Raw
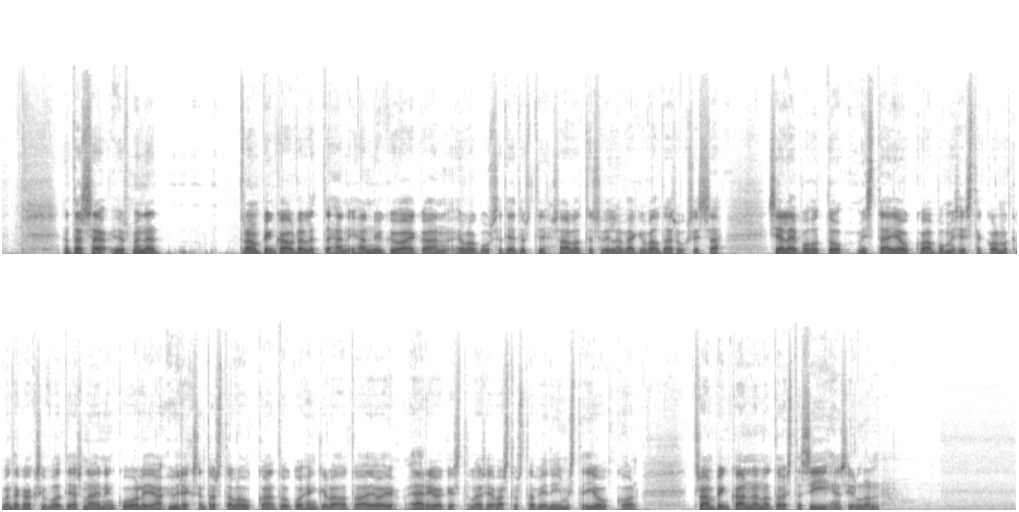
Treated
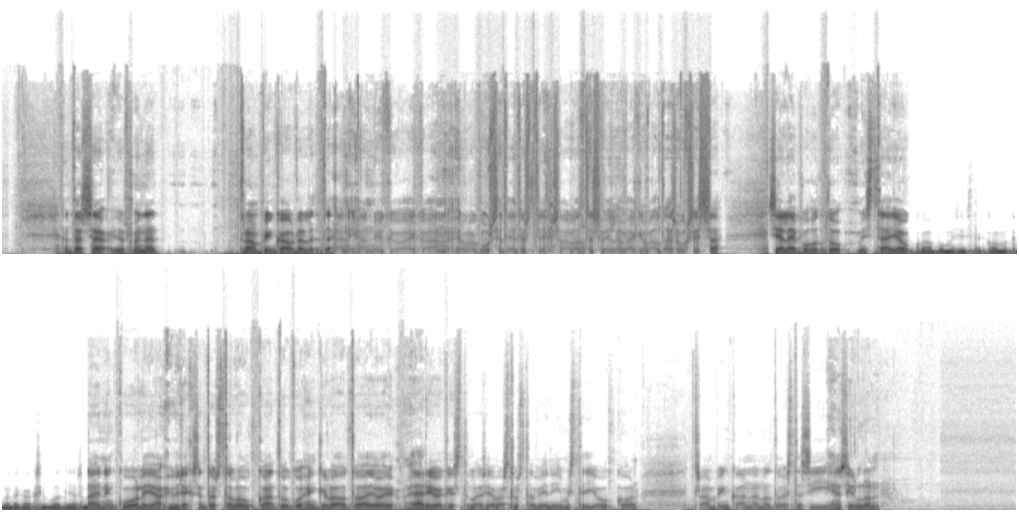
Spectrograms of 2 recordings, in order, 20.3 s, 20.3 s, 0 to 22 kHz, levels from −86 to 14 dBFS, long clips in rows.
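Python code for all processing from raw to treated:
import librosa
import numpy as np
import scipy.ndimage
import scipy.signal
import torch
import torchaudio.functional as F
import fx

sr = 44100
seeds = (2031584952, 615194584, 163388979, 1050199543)

y = fx.chain(x, sr, fx.highpass(hz=250.0, slope=12),
    fx.over_compress(threshold_db=-33.0, ratio=-0.5),
    fx.spectral_comp(ratio=2.0), at=(3.32, 7.1))
y = fx.chain(y, sr, fx.lowpass_res(hz=270.0, q=2.3),
    fx.comb(ms=3.6, depth=0.57), at=(9.07, 11.02))
y = fx.chain(y, sr, fx.over_compress(threshold_db=-32.0, ratio=-1.0),
    fx.lowpass(hz=1300.0, slope=6), at=(14.75, 18.41))
y = fx.high_shelf(y, sr, hz=2300.0, db=11.0)
y = fx.pre_swell(y, sr, db_per_s=83.0)
y = y * 10.0 ** (2.5 / 20.0)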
